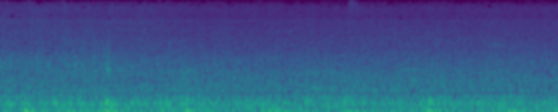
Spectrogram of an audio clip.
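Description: A moving walkway hums and rumbles steadily.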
